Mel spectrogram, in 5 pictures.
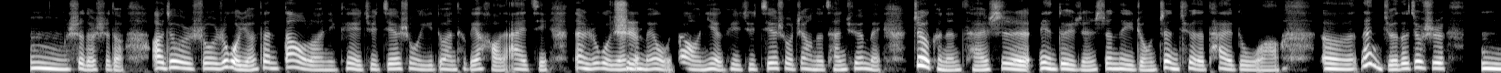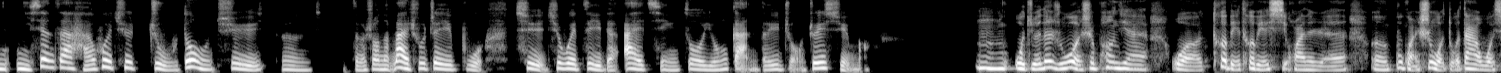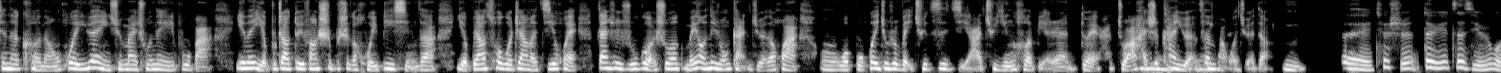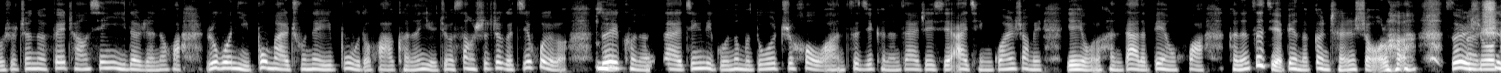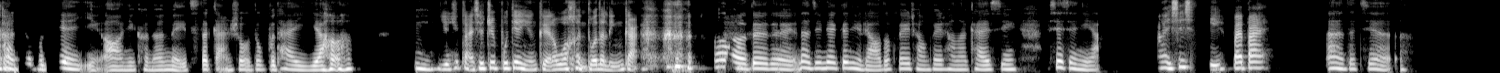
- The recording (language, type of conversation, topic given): Chinese, podcast, 你能跟我们分享一部对你影响很大的电影吗？
- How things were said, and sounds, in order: teeth sucking; chuckle; chuckle; laugh; chuckle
